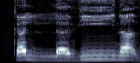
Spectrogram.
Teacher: ذال کو نرمی سے پڑھیں گے جیسے ثا ویسے ذال. زبان کی نوک کو دونوں دانتوں کے درمیان سے ذرا سا باہر کی جانب نکالیں گے تو ذال ادا ہوگا نرمی سے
